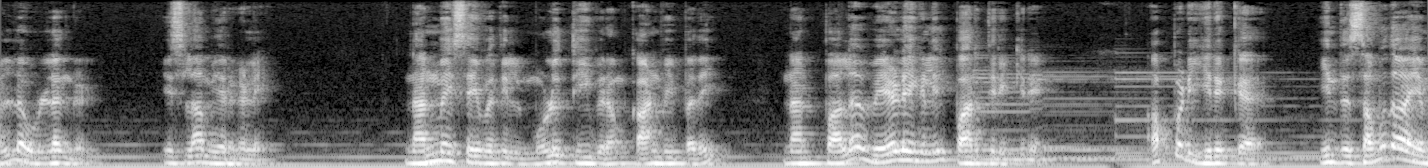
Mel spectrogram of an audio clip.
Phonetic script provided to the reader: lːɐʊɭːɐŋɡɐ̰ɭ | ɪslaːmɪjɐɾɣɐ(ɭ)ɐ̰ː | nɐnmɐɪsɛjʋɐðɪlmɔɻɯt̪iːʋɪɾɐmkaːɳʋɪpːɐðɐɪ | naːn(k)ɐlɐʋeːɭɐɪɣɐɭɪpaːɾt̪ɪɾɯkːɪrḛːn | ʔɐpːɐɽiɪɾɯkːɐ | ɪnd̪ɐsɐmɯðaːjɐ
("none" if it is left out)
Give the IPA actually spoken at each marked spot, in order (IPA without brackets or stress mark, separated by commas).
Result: ɭ, p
